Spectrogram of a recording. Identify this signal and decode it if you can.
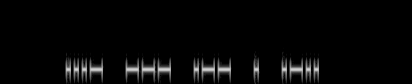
Morse code, heard as a keyed tone, about 30 wpm, 700 Hz. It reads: V O W E L
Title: 2x Character Spacing - Top 500 Words - 30wpm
